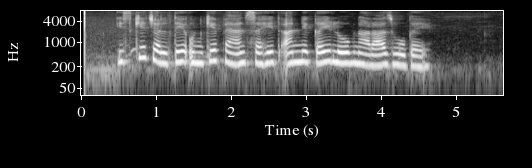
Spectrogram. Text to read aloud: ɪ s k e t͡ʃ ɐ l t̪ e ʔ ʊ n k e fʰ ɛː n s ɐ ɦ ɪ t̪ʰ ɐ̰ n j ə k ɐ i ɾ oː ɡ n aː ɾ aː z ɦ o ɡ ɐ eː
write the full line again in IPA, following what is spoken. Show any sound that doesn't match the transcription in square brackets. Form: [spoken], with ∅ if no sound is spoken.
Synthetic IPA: ɪ s k e t͡ʃ ɐ l t̪ e ʔ ʊ n k e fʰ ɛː n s ɐ ɦ ɪ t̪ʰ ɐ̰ n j ə k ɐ i [l] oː ɡ n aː ɾ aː z ɦ o ɡ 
